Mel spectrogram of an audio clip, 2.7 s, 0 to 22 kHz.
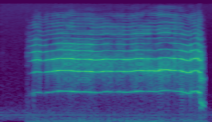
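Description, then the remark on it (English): A single deer call, raised in pitch with software from 170 hertz to an average of about 900 hertz and played through a speaker, holds a steady, buzzy, bleat-like tone for about two seconds, loud and alone over a faint low hum, then cuts off abruptly. “We're able to use software to increase the frequency of the pitch without changing any other acoustic traits in the call.”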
